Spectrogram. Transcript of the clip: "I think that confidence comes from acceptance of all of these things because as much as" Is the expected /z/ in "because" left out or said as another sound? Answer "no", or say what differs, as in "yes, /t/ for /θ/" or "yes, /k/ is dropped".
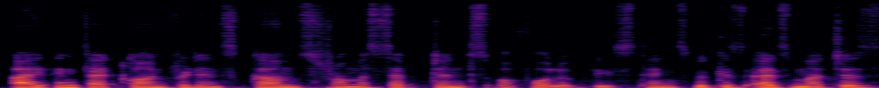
no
